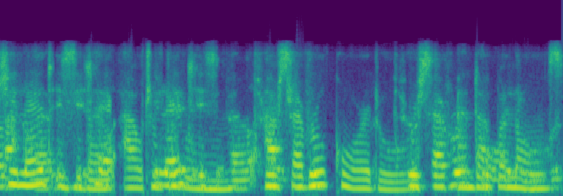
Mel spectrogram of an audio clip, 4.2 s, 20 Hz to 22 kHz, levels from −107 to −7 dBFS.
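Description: A loudspeaker echo canceller likely failed to remove the far end, so an echo leak returns the speech about 1.05 s late, roughly as loud as the original, from 0 to 0.9 s, 1.15 to 2.48 s and 2.8 s to the end.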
